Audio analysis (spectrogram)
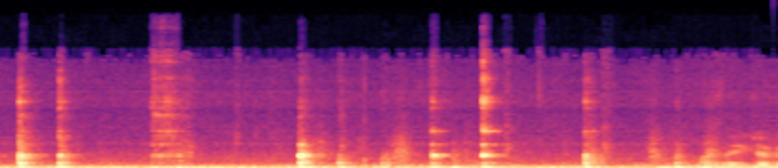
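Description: A wooden spoon scrapes and knocks in a baking bowl during an Easter bake-along, with irregular close clinks and taps over a quiet room background.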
